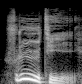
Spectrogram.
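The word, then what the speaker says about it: フルーティー: borrowed word from English they basically take the word fruity and they pronounce it with Japanese rules and they get fruti fruity if you pronounce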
